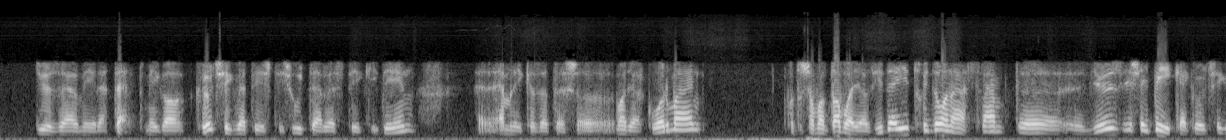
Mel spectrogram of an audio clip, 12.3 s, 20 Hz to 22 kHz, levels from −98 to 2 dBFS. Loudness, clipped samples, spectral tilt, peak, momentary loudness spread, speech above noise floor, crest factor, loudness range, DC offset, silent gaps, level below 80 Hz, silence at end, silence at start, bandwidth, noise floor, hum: -21 LUFS; under 0.1%; -4.5 dB/octave; -6 dBFS; 12 LU; 20 dB; 16 dB; 6 LU; under 0.1%; none; -44 dBFS; 0 s; 0.35 s; 9 kHz; -41 dBFS; none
